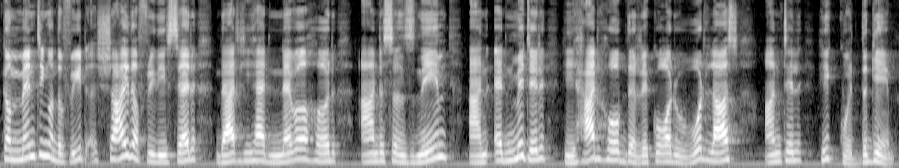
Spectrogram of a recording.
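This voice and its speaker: A man's voice: on the high side, animated, unhurried. A man with an Indian accent reading scripted news as an anchor in a formal manner, occasionally stumbling.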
